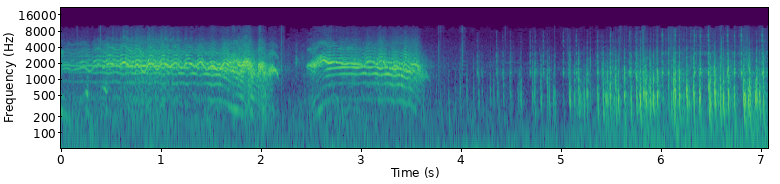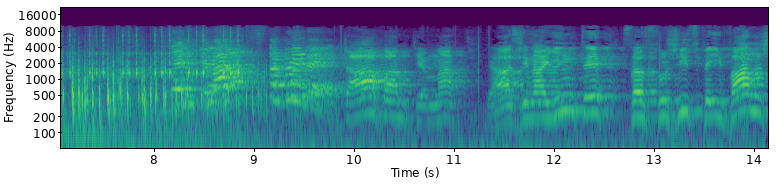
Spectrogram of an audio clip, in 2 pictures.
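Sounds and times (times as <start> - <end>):
stallions neighing: 0.0 - 9.7
steady rough clattering noise: 3.7 - 9.9
speech: 10.8 - 14.1.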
